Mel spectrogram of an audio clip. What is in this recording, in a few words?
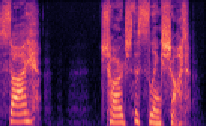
Operator Voice; New War; Torpedo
